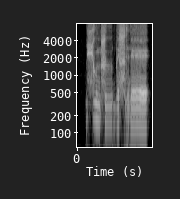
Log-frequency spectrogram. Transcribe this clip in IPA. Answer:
çunɬɯːbɛɬ rɛ

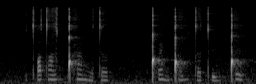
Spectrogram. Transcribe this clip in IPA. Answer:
tʼʏ˥˩tˤɛ̃˦zǃʰœ̃˦ ŋə˩tə˦ | ǃʼɛ̃˥˩ɡ͡ǃœ˦ʎtə˩˧ tʼy˩ʎǃɪ˥˩

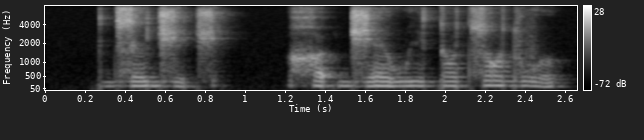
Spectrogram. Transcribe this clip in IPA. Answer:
d͡zəd͡ʒɨt͡ʃ | χəʔd͡ʒɛwid ɾɔt͡sɔd vʊ

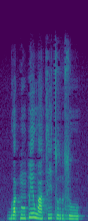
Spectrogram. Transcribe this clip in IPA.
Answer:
ɡʷa˨k͡pũ˨ ɓe˦ wã˨t͡si˨˦ tu˨rzuː˨

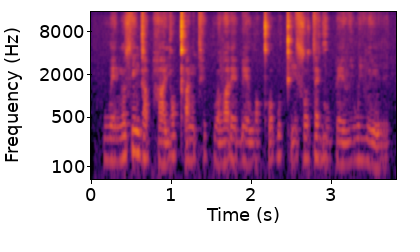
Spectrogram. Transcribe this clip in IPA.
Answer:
we˨ nʊ˦sĩ˦ ɡa˨pʰa˨ jɔ˦kʼa˨ŋ tʰɪ˦kʷa˨va˦ ɾe˨ɓe˨ wɔ˨kʼo˦ɓʊ˦ kʼi˨ so˦tɛ˦ɡuː˨peː˨ vi˦wi˦ vĩ˨r

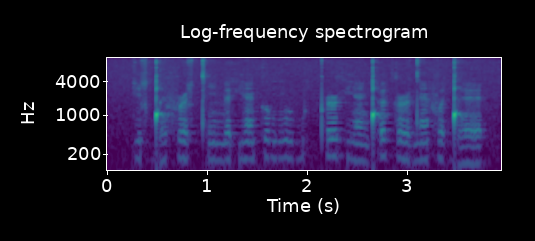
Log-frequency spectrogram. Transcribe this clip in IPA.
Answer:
ki˨ɬɡ͡ǃɛ˧ fə˞˧ɬ tʼĩ˨nɛ˨xjɛ̃˧ kʊ˦bŋu˧b | pʼə˞˦xjɛ̃˨ ǃʼə˦kə˞˨dɛ̃˧fə˧ ɡ͡ǃɛ˨

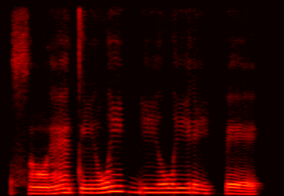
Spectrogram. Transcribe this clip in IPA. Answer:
sɔ̃˨ɾɛ̃˨˦tĩ˧ wi˦ɡ͡bi˧wi˧ ɾi˨k͡pe˨

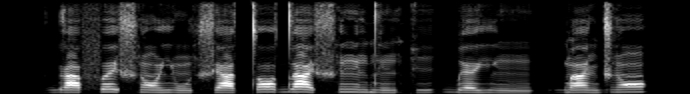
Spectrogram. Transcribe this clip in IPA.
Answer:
ɡa˧fɛ˦ ʃɔ̃˧jũ˨ʃa˧ tɔ˦da˦˨ ʃĩ˧ dĩ˨ki˨˦ɡ͡bɛ˧jĩ˨ | ɡ͡bã˧d͡ʒɔ̃˦

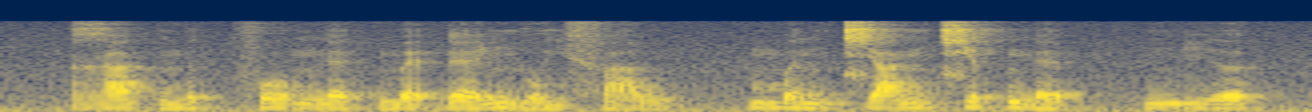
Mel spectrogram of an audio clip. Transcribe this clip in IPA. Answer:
ɣa˨˩k̚mə˨˩t̚fo˧ ŋɛ˨˩k̚mɛ̰˧˨ ɗɛ˨˦ɲo˨˩jfa˨˩w | mə˧n t͡ɕa˨˦ŋt͡ɕə˦˥t̚ŋɛ˨˩p̚ | ŋi˧ə̯

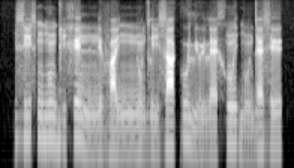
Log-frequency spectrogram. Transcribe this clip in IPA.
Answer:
zi˦sŋɡũ˦ ɡi˧xe˦ nːɪ˨ va˨i̯ nːũ˨dli˨ za˧ ku˦lʲʊ˨y̯lɛ˨ xũ˦i̯ɡũ˨dɛ˦ zɪ˦

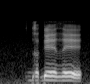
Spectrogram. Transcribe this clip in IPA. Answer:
ɡəɠe ðe

